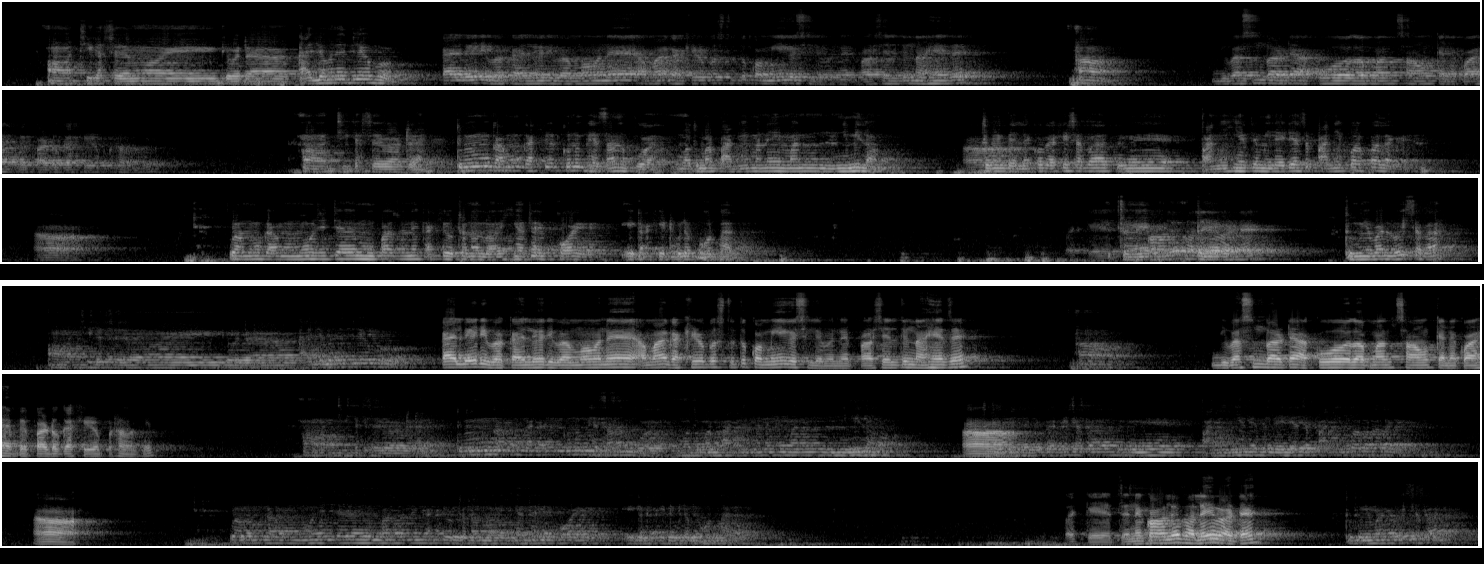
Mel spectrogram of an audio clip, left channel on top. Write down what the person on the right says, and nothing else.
কাইলৈ দিবা কাইলৈ দিবা মই মানে আমাৰ গাখীৰৰ বস্তুটো কমিয়ে গৈছিলে মানে পাৰ্চেলটো নাহে যে।
দিবাচোন বাৰুতে আকৌ অলপমান চাওঁ কেনেকুৱা আহে বেপাৰটো গাখীৰৰ প্ৰথমতে।
অ',
অ'।
<inaudible>
তাকে
তেনেকুৱা হ'লে
ভালেই
বাৰুতে।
